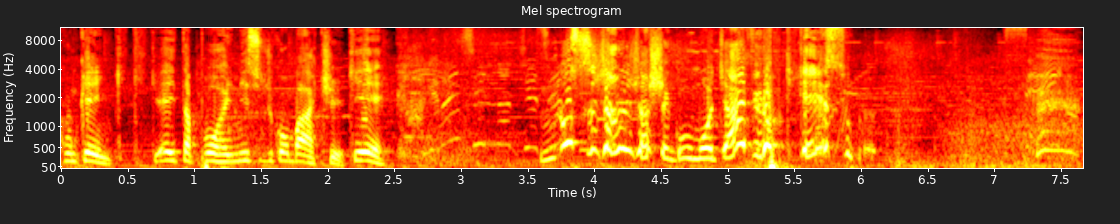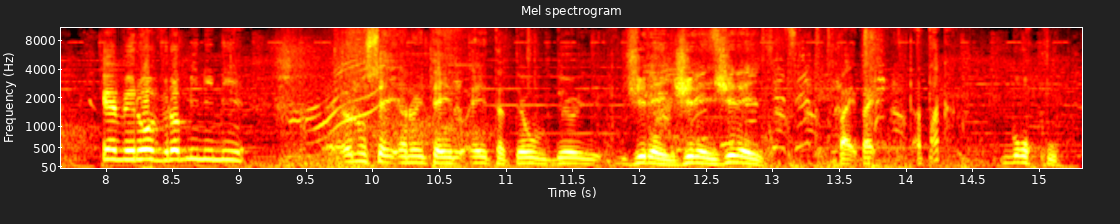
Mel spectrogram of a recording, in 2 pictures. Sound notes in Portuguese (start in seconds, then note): 2.5 som do jogo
